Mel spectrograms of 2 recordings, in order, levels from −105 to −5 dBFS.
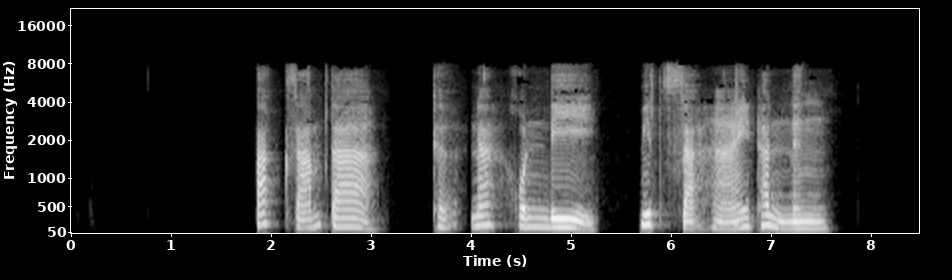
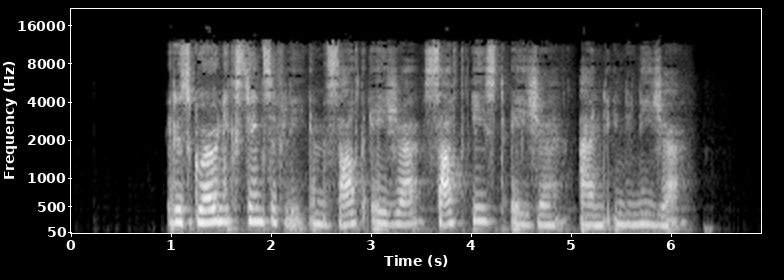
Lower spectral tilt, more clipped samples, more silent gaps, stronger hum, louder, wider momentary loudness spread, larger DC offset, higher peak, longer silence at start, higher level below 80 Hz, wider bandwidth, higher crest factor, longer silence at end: first, -6 dB/octave vs -3.5 dB/octave; neither; first, 3.36-3.57 s vs none; neither; about the same, -20 LUFS vs -20 LUFS; about the same, 12 LU vs 12 LU; neither; about the same, -2 dBFS vs -2 dBFS; first, 1.85 s vs 0.95 s; about the same, -60 dBFS vs -58 dBFS; second, 8.2 kHz vs 12.5 kHz; about the same, 20 dB vs 20 dB; first, 0.95 s vs 0.75 s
